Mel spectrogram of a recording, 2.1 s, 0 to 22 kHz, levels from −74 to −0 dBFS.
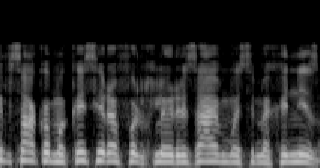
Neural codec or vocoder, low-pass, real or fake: none; 7.2 kHz; real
